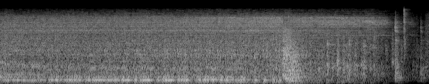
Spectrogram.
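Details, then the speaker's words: 1987 Toyota MR2 with a hot-stalling complaint, oscilloscope on injector 4 pulse width, engine held on throttle: roars with a hissy intake, then sags and quits abruptly within a second as if out of fuel; stalling, cause not confirmed. "okay so it's almost like it ran out of fuel isn't it"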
